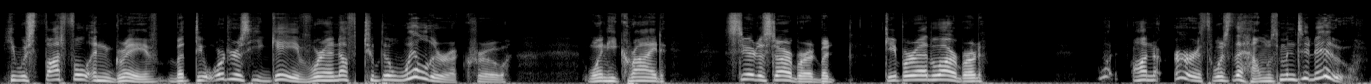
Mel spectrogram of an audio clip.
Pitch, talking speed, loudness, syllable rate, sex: 180 Hz, 150 wpm, -17 LUFS, 4.3 syllables/s, male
